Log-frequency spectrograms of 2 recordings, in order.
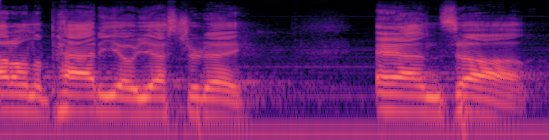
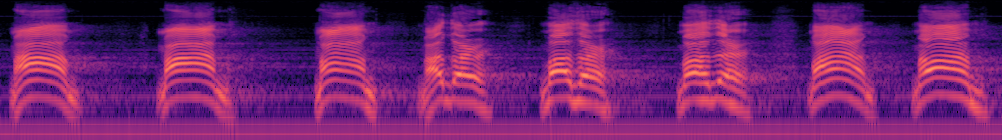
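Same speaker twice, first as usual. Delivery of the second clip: put-on nagging child; 2 semitones higher, 4 dB louder than usual. Child calling mother over and over, nagging and building. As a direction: pester Mom relentlessly, each call more urgent.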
